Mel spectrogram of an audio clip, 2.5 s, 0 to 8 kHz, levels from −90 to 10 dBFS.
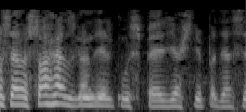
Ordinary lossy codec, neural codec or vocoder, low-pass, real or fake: MP3, 24 kbps; none; 7.2 kHz; real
